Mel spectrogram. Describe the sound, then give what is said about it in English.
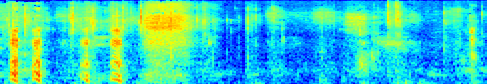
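Someone chews a big square, chunky, sticky salted caramel toffee taken whole in one bite: a quick run of loud, wet smacks and clicks, then softer, irregular chewing and mouth noises that fade off. “Yeah, I'm just—it's a big little square toffee-looking thing. I'm gonna take the whole thing.”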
